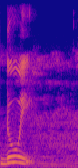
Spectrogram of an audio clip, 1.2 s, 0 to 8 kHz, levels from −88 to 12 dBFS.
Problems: constant background noise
